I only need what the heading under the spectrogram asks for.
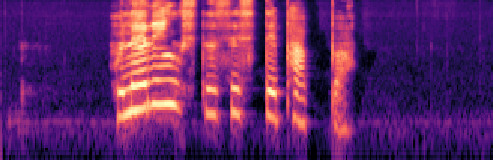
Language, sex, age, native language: Icelandic, female, 6, Icelandic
